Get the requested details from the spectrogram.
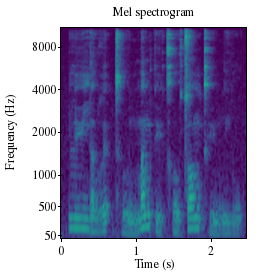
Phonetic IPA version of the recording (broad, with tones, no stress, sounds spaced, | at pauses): l yː˥ j ɐ˨ w l ɵ˧ t̚ t̪ʰ uː˨˩ n m ɐ˥ m k yː˨˩ kʰ o˨˩ w t͡s ɔː˥ ŋ kʰ yː˨˩ m n̪ iː˨˩ w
